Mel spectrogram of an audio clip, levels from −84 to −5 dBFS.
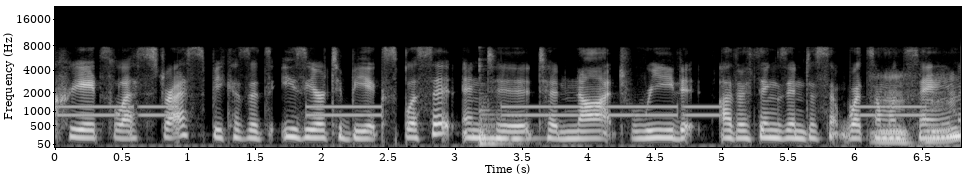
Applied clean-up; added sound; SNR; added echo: none; Bowed string instrument + Telephone; 10 dB; none.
